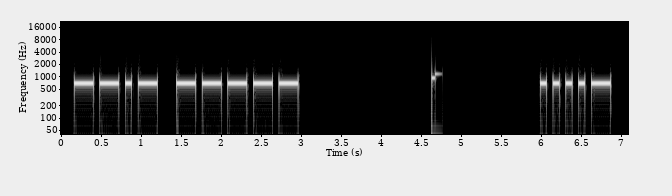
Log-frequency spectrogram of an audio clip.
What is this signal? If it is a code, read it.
Morse code, heard as a keyed tone, about 15 wpm, 700 Hz. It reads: Q0 4
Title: Single-Letter Single-Number 15wpm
